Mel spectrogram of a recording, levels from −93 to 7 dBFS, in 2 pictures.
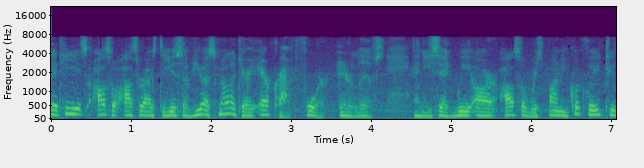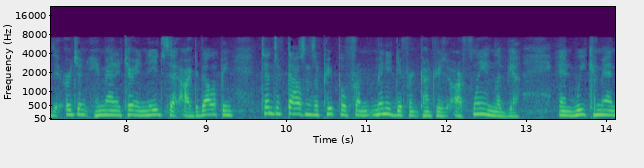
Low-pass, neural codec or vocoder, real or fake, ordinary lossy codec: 7.2 kHz; none; real; AAC, 32 kbps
